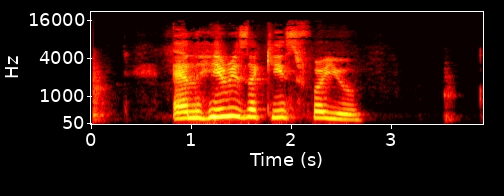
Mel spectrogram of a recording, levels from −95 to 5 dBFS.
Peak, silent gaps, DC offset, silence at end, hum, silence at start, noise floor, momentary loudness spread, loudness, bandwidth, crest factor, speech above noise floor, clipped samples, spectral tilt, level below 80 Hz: -2 dBFS; none; under 0.1%; 1.2 s; none; 0.05 s; -82 dBFS; 10 LU; -17 LUFS; 13.5 kHz; 18 dB; 65 dB; under 0.1%; -4 dB/octave; -64 dBFS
